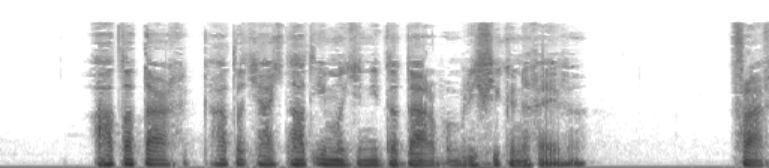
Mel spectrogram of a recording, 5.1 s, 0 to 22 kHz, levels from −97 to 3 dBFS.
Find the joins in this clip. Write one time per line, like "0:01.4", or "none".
0:01.9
